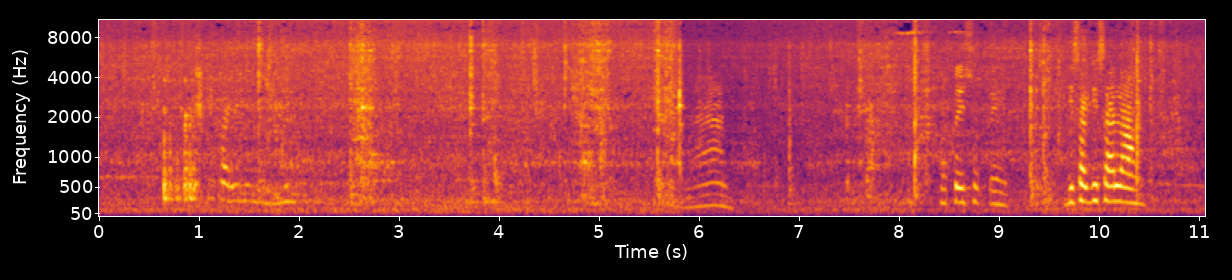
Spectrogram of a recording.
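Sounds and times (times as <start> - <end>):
food sizzling in a pot: 0.0 - 11.0
utensil scraping a pot: 2.4 - 3.0, 3.6 - 11.0.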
